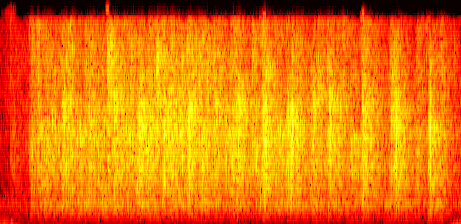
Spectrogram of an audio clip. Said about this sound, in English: Please give our panelists another round of applause for such great presentation.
